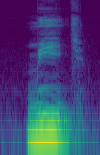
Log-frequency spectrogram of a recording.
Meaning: copper
- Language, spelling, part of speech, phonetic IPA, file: Ukrainian, мідь, noun, [mʲidʲ], Uk-мідь.oga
